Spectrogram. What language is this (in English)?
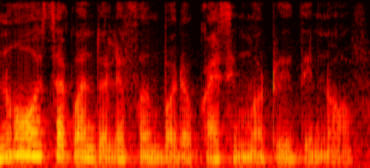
Portuguese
